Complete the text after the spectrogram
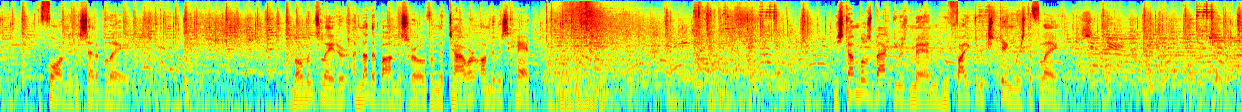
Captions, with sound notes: The foreman is set ablaze. Moments later, another bomb is hurled from the tower onto his head. (flames whooshing) (intense music) He stumbles back to his men, who fight to extinguish the flames.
